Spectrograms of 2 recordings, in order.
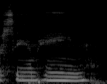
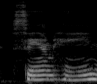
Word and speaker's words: Samhain: Okay, and last, the candle for Sam Hain. And she says, I made this special for you all. Sam Hain, or pronounced Samhain, originated from the Celtic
